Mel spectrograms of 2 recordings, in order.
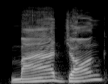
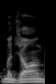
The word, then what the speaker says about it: Mahjong: uh they're going Southeast ma Jong I believe that it's the stressed syllable the more you know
